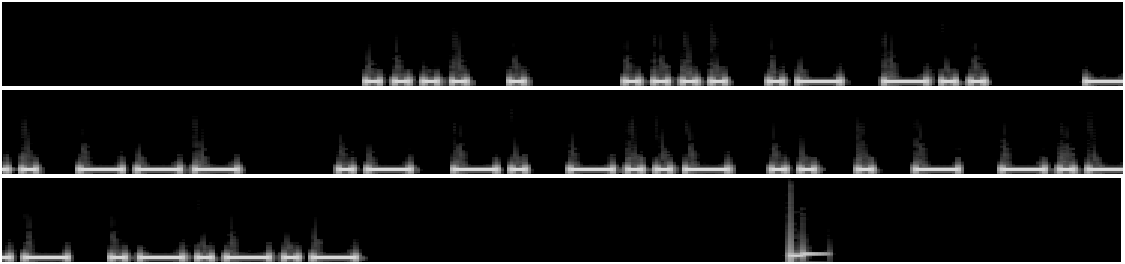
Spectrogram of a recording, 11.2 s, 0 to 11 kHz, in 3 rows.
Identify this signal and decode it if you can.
Morse code, heard as a keyed tone, about 25 wpm, 700 Hz. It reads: HE HAD NO ANXIETY.
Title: Sentences from Top 1600 Words 25wpm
